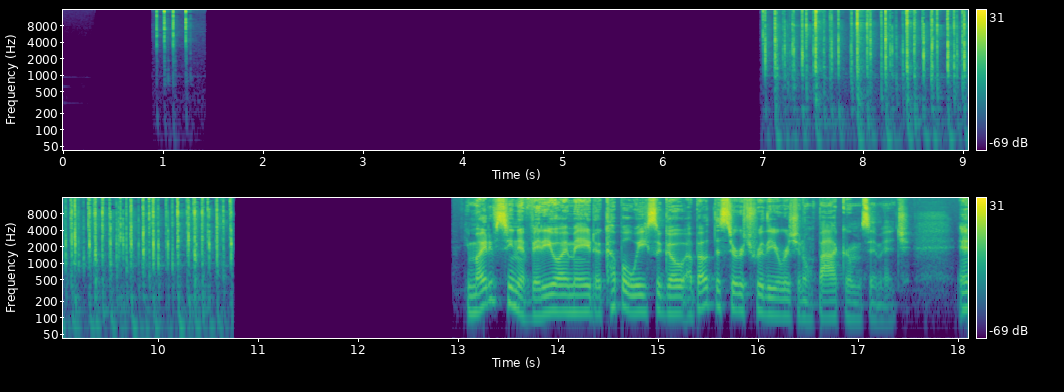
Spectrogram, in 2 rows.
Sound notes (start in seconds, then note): 0.9 clicking; 7.0 keyboard typing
